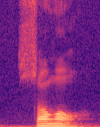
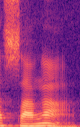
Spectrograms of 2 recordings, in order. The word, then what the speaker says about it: Songo: Anak-anakku sekalian, Wali Songo adalah terdiri dari dua kata, yaitu dari kata wali dan songo. Kalau orang Indonesia sanga, tapi kalau orang Jawa bacanya songo.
